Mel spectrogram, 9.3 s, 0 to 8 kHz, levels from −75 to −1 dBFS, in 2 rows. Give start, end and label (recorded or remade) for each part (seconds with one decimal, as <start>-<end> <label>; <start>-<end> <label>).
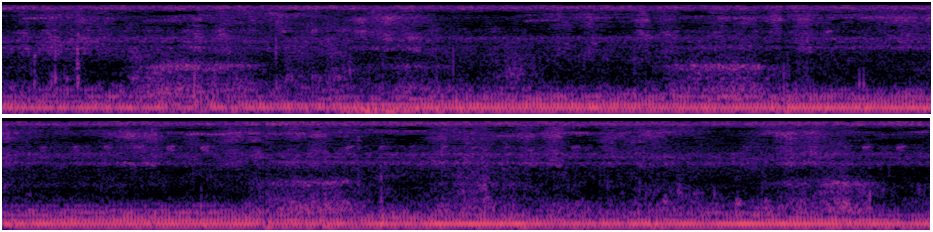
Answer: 0.0-1.1 recorded; 1.1-2.3 remade; 2.3-4.3 recorded; 4.3-5.4 remade; 5.4-7.9 recorded; 7.9-8.9 remade; 8.9-9.3 recorded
